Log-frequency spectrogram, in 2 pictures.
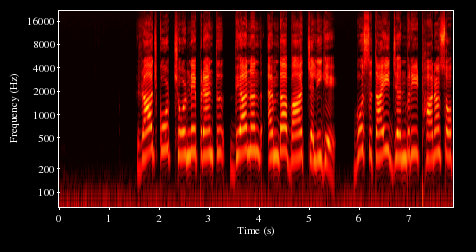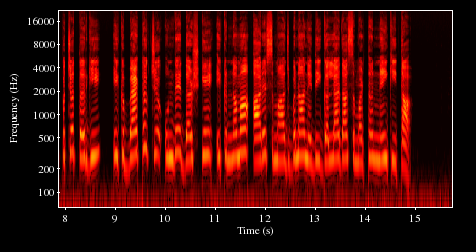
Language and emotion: Dogri, neutral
